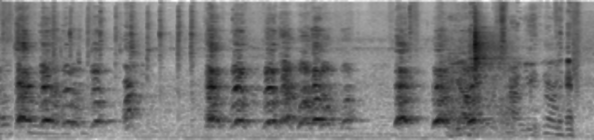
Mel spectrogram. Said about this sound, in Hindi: अब भी भौंक रहा है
